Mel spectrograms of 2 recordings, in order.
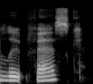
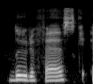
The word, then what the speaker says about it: lutefisk: And we do not, for anyone that is aware of lutefisk or lutefisk is the Norwegian pronunciation, we do not.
